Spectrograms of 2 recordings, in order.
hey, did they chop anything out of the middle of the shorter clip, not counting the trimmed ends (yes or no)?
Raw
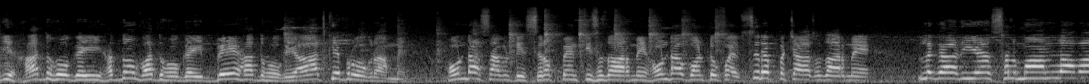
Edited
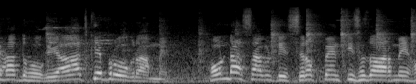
no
